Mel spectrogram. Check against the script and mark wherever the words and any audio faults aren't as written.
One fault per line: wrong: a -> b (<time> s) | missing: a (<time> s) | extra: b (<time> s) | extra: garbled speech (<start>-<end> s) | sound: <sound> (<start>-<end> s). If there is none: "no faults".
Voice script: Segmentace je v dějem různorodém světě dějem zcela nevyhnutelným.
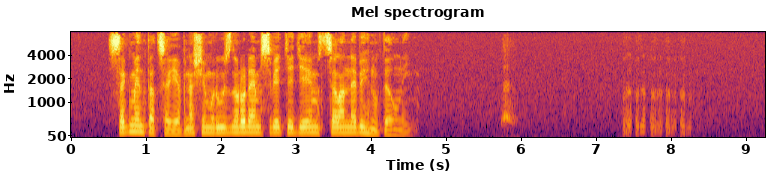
wrong: dějem -> našem (1.5 s)
sound: bark (5.7-6.0 s)
sound: laugh (7.4-8.3 s)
